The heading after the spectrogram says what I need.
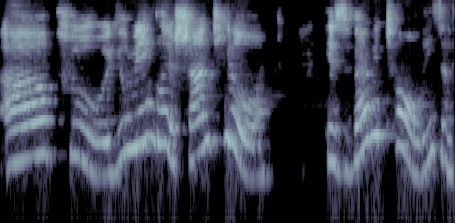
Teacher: question tags showing less certainty when we really want to find out your opinion, right? Then the intonation is rising.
